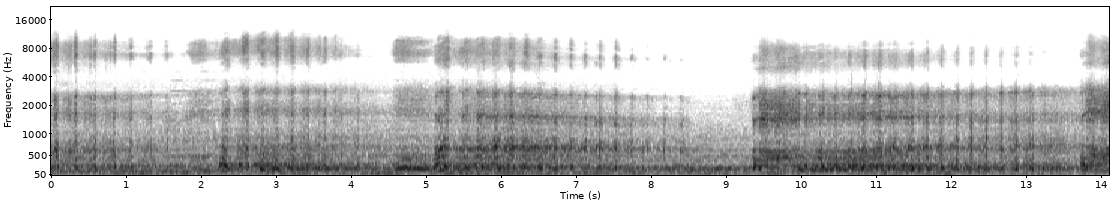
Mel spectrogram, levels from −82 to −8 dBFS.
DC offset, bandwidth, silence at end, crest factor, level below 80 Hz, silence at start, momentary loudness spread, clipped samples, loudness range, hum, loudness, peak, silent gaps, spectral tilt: under 0.1%; 12 kHz; 0 s; 16 dB; -44 dBFS; 0 s; 10 LU; under 0.1%; 4 LU; none; -24 LUFS; -6 dBFS; none; -6 dB/octave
